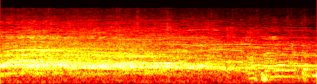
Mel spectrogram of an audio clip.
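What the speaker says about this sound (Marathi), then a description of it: "करा टाळ्या" Crowd at a Maharashtra Kesari kushti wrestling match, a loud mass of cheering and shouting voices that swells then eases slightly, continuous throughout.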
